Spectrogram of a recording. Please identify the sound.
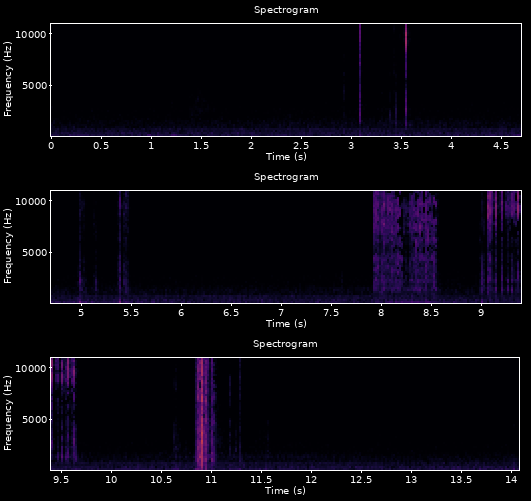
Old camera taking a photo
Taking a photo with an old camera
camera, old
